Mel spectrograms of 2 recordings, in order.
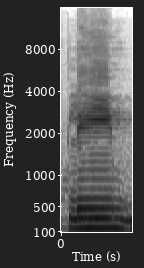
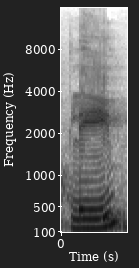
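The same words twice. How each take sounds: Both takes have the same delivery.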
